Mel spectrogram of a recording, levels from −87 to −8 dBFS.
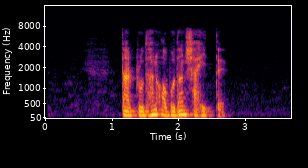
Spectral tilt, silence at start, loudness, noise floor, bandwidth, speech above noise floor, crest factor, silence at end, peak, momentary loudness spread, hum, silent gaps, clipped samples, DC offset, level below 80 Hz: -6.5 dB/octave; 1.15 s; -22 LUFS; -68 dBFS; 7.4 kHz; 47 dB; 20 dB; 1 s; -6 dBFS; 14 LU; none; none; under 0.1%; under 0.1%; -56 dBFS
